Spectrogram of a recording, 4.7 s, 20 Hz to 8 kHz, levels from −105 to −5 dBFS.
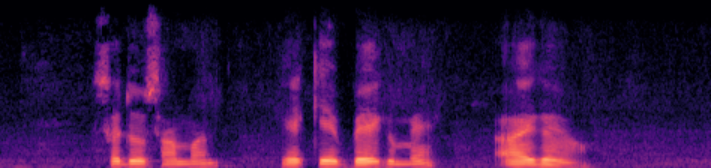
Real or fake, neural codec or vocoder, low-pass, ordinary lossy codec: real; none; 7.2 kHz; Opus, 32 kbps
